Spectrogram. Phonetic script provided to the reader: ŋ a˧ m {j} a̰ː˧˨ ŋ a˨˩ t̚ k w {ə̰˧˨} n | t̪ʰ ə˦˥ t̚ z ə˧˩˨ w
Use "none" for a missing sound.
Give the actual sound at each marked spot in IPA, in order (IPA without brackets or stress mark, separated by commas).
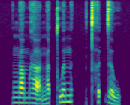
ɣ, ə˧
